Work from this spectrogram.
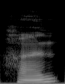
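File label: "hen", Mandarin Chinese, tone 2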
